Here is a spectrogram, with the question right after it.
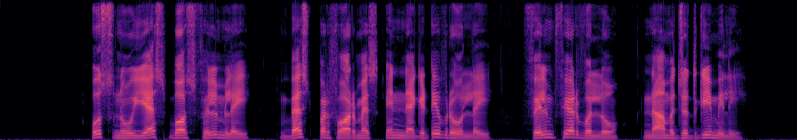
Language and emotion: Punjabi, neutral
